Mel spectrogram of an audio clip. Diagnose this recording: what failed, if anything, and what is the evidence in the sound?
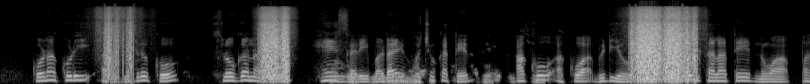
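Three wireless microphone noise hits land at 0.72 to 1.66 s, 2.49 to 3.01 s and 6.10 to 7.16 s. Each is a swish of static washing over the speech. That's the analogue radio link: the FM signal fades as reflections cancel at the receiver, its noise floor comes up, and the speech gets buried until the signal recovers. So the fault sits in the wireless front end, well before anything digital.

Between 3.18 and 5.8 s the speech level keeps dipping, which is what you'd hear with speech suppressed in double talk. It happens at 3.18 to 3.35 s, 3.61 to 3.76 s, 3.94 to 5.3 s and 5.47 to 5.8 s. The dips run from about 15 dB to about 40 dB, and the longest stretch loses around 0.7 s of level in total. That's call processing: the likely cause is an echo canceller that couldn't tell the near talker from loudspeaker echo while both sides spoke, so it pulled the level down.

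There's also a tiny echo leak at 3.36 to 3.42 s, sitting right between two of those dips. It's a faint delayed copy of the speech, about 0.3 s behind and roughly 40 dB down, so you really have to listen for it. Again it's call processing, likely the far end's echo canceller leaving a scrap of its loudspeaker pickup in the return path.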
